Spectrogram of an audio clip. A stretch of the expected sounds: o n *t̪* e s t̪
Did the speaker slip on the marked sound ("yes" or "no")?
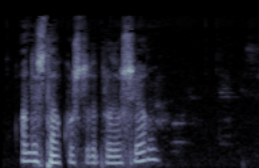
yes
